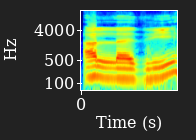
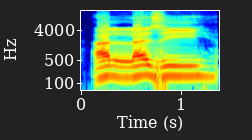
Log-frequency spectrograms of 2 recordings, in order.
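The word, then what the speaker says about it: الذي: Kemudian alladzi, hati-hati dalam pelafalan zal. Di sini ada huruf zal, bukan huruf zai. Ya, kebanyakan kita kadang-kadang membaca huruf zal dengan huruf zai. Misalkan allazi, allazi.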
